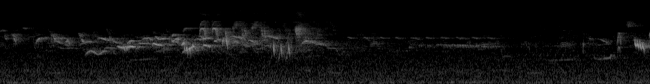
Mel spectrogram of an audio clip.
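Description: A small songbird chirping: a run of quick, high twittering calls for the first three seconds or so, then a faint thin note that fades away.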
